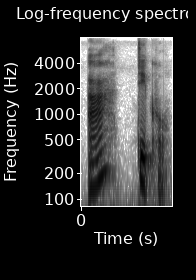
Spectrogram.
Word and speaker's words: article: On voit aussi la présence de CLE à la fin de ce mot. Et on a dit que si un mot se termine par CLE, le CLE se prononce comme co en français. Se prononce comme co. Donc, ça va être article.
